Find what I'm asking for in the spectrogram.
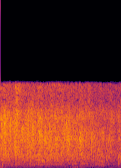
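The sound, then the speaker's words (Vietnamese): Audience applause after a woman shares her view in a group discussion led by a teacher: a dense, steady wash of many hands clapping that holds at an even level throughout, with no breaks. “cho chào pháo tay đi”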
